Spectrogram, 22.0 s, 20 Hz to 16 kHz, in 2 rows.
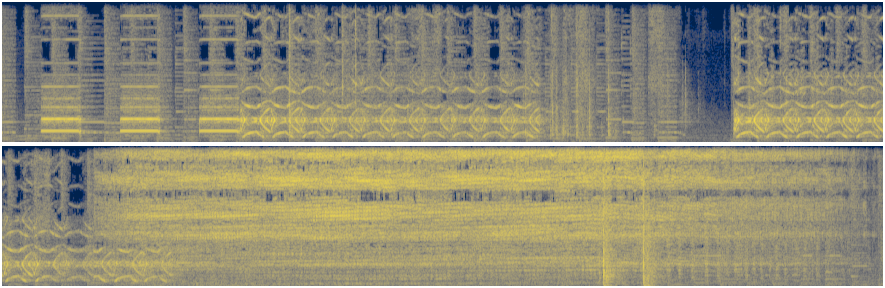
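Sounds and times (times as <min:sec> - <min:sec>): toy ambulance siren yelping: 0:00.5 - 0:22.0
sharp knocks: 0:18.5 - 0:19.5.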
